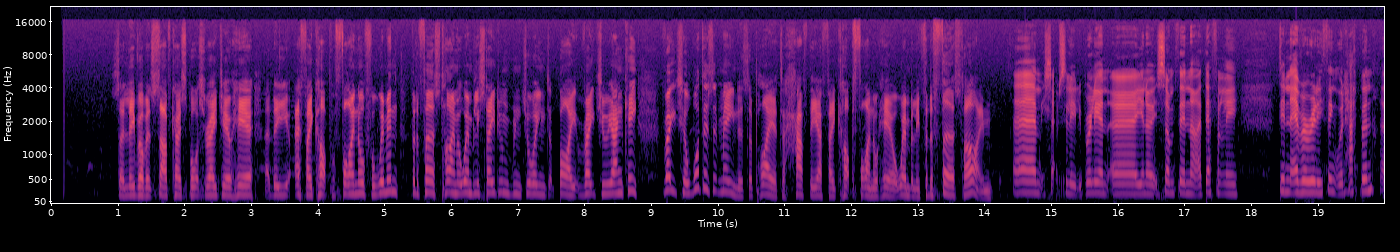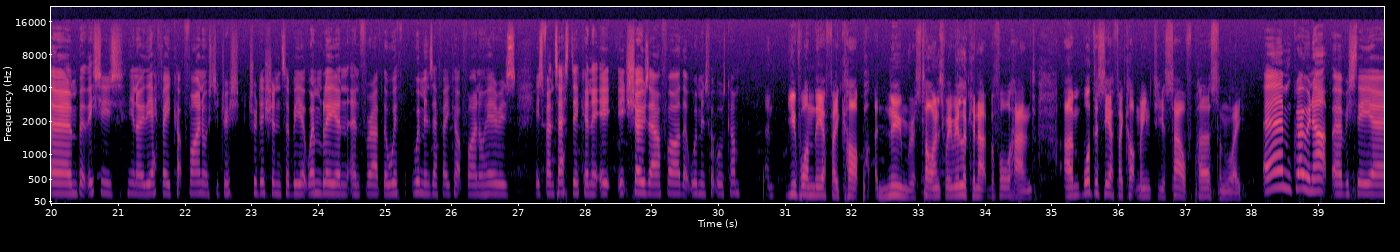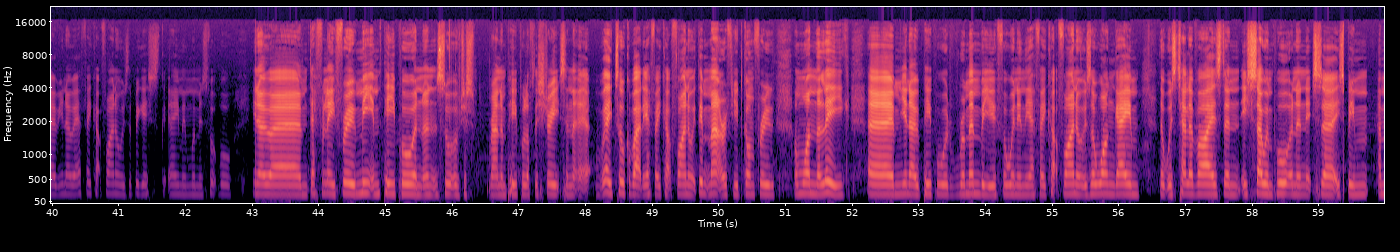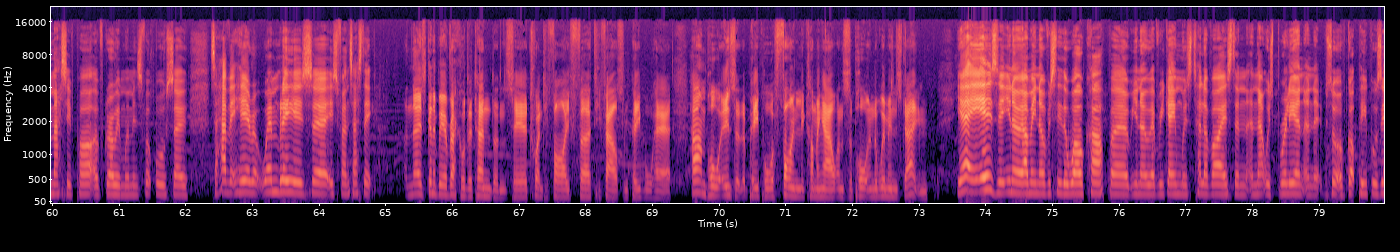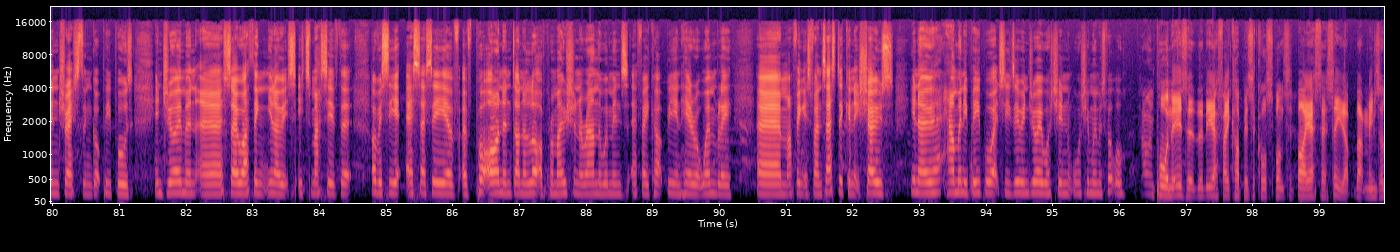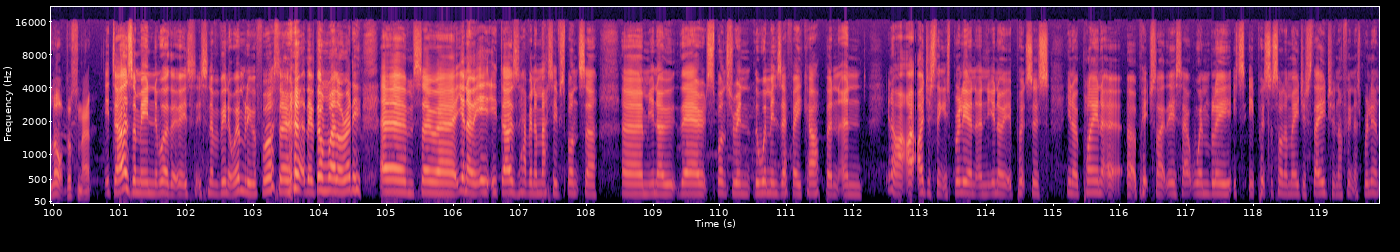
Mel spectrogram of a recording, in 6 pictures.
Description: Rachel Yankey interview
